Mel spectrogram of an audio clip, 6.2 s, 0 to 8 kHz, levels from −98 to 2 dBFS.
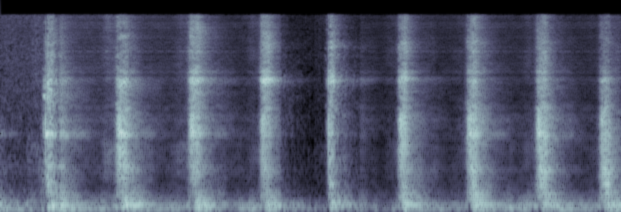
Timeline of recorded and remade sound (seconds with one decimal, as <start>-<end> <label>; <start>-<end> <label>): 0.0-0.6 recorded; 0.6-2.8 remade; 2.8-3.6 recorded; 3.6-6.2 remade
